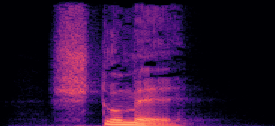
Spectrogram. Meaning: stump, stub, butt
- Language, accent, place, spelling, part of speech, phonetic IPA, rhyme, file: German, Germany, Berlin, Stummel, noun, [ˈʃtʊml̩], -ʊml̩, De-Stummel.ogg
